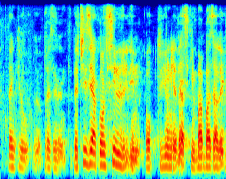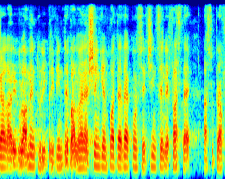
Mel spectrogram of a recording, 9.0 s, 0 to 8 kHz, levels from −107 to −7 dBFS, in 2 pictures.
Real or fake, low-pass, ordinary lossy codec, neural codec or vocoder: fake; 7.2 kHz; none; vocoder, 22.05 kHz, 80 mel bands, HiFi-GAN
